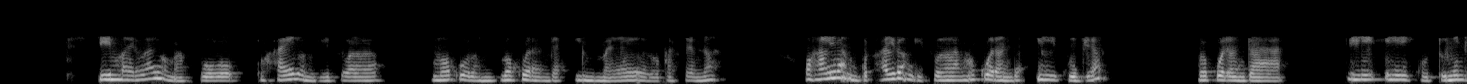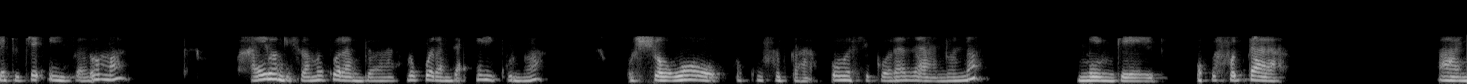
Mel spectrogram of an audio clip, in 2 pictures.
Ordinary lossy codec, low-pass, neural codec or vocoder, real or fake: MP3, 32 kbps; 3.6 kHz; codec, 24 kHz, 1.5 kbps, HILCodec; fake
